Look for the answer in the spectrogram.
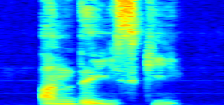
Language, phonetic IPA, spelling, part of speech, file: Polish, [ãnˈdɨjsʲci], andyjski, adjective, Pl-andyjski.ogg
